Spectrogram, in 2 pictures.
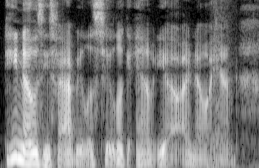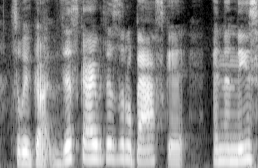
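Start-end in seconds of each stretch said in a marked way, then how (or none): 1.9-2.9 whispering figurine. Pretend. Voicing the figurine's reply.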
